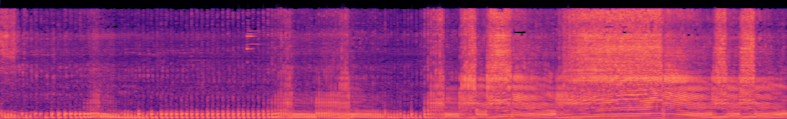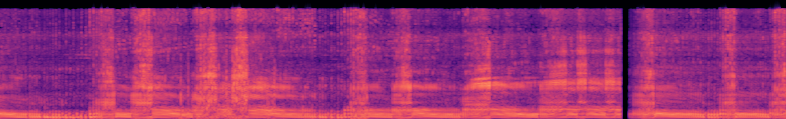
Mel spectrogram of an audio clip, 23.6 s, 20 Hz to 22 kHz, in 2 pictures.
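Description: Bajaj Kawasaki Caliber 115 motorcycle with an SC projector exhaust idling and revving close up, a steady thumping engine that rises into several throttle blips before settling back to idle, loud throughout with no talk.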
